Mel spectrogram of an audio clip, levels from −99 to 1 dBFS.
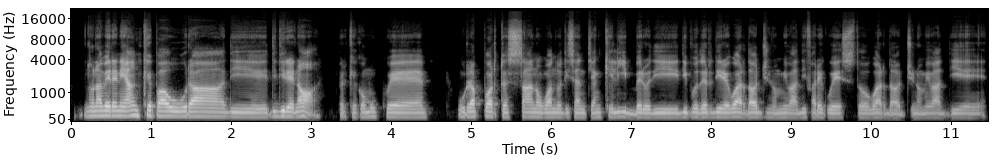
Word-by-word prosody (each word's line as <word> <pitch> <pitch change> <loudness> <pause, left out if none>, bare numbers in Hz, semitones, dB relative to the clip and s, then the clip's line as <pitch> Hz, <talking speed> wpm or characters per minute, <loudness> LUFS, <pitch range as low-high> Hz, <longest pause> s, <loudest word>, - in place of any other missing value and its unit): non 130 +1 -1
avere 140 0 +6
neanche 140 +1 +4
paura 125 -2 +5
di 115 -1 -3
di 125 - -6
dire 125 -1 +3
no, 130 0 +2 0.2
perché 110 - -10
comunque 110 -1 -1 0.3
un - - -5
rapporto 125 -1 +1
è - - -2
sano 115 0 +1
quando 110 0 -1
ti 110 +1 -8
senti 105 -1 -4
anche 110 +1 -6
libero 110 -2 -2
di 105 0 -2
di 115 - -3
poter 115 -1 -3
dire: 115 0 0
"Guarda, 110 -2 0
oggi 110 -1 -2
non 100 -1 -8
mi 105 0 -6
va 105 -1 -3
di 110 +2 -8
fare 110 0 -5
questo, 100 0 -4
guarda 105 -2 -4
oggi 95 +1 -8
non 95 -1 -9
mi 100 - -9
va 105 0 -4
di 100 0 -8
110 Hz, 195 wpm, -27 LUFS, 105-120 Hz, 0.3 s, avere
